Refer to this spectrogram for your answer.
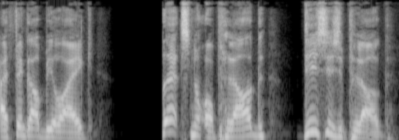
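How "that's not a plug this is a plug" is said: weird, swooping, poor put-on Cockney accent. Joking about visiting Australia, trying an accent: weird Cockney accent attempt. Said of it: "I don't know what accent that was".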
